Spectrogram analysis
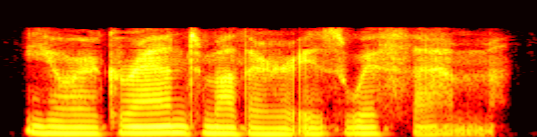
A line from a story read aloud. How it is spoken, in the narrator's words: Asterin murmured to Manon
